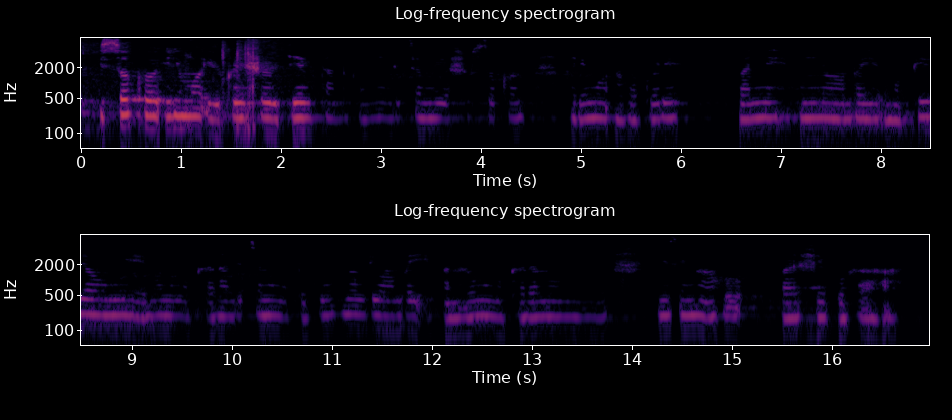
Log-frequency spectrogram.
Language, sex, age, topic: Kinyarwanda, female, 18-24, finance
